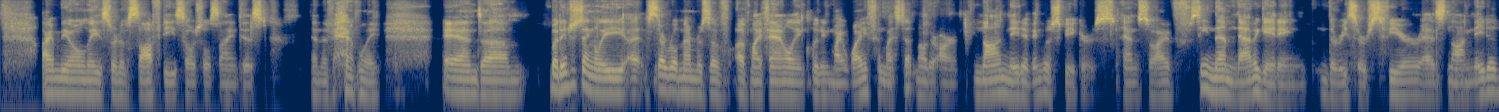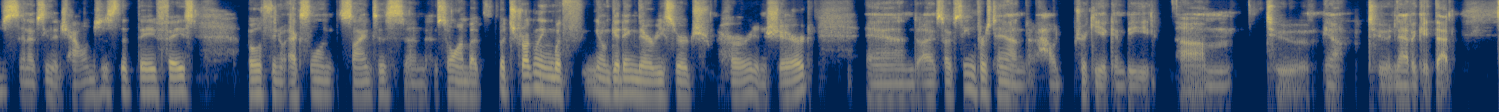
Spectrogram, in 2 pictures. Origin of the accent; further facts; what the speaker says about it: Canada; also born or lived in United States / Germany / Australia; I'm originally Canadian. I've lived in the United States, Germany, Australia.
